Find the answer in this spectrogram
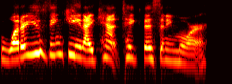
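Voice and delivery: ordinary talk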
